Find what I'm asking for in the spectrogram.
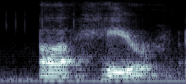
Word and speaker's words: Heyer: Heyer, I know that's how you pronounce it.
